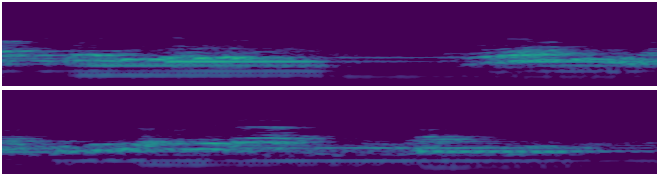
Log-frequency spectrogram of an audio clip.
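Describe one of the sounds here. A man speaks in long, drawn-out tones through a microphone in an echoing hall.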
